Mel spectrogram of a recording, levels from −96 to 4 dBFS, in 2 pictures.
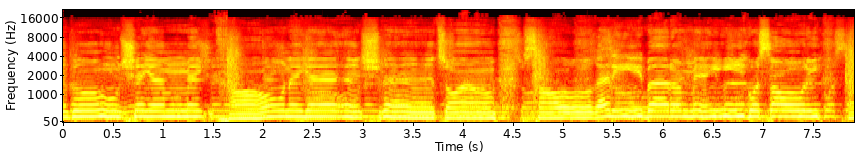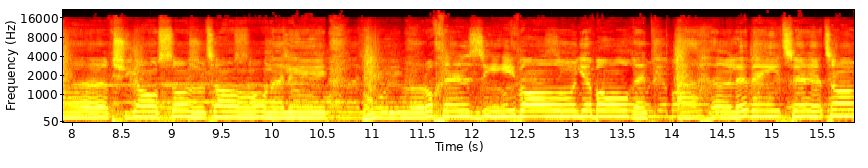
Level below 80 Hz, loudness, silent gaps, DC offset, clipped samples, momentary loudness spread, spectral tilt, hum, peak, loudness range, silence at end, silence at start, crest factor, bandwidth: -32 dBFS; -10 LUFS; none; 1%; under 0.1%; 4 LU; -4.5 dB/octave; none; 0 dBFS; 1 LU; 0 s; 0 s; 10 dB; 17.5 kHz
